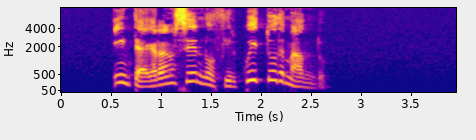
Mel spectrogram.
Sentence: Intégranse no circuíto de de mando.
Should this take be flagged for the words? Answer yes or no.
yes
